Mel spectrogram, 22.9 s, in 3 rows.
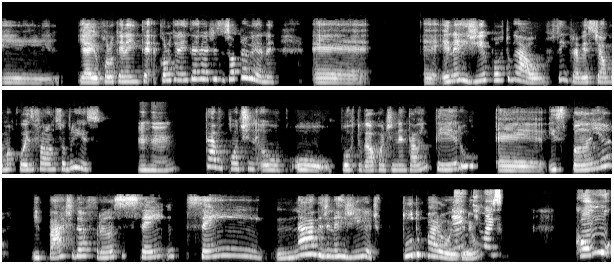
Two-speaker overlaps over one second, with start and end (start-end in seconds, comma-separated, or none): none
